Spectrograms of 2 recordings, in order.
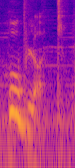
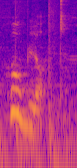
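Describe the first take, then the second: The two takes are said the same way.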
